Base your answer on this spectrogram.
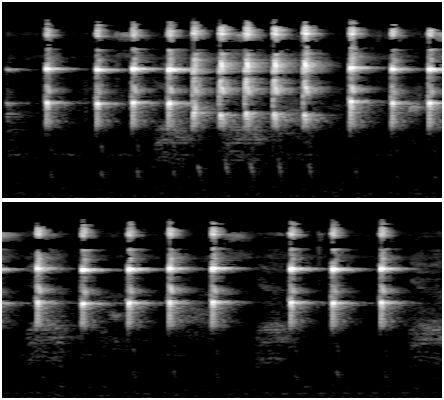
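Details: A Sri Lankan palm squirrel chatters with sharp, high, bird-like chips repeated about every half second.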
